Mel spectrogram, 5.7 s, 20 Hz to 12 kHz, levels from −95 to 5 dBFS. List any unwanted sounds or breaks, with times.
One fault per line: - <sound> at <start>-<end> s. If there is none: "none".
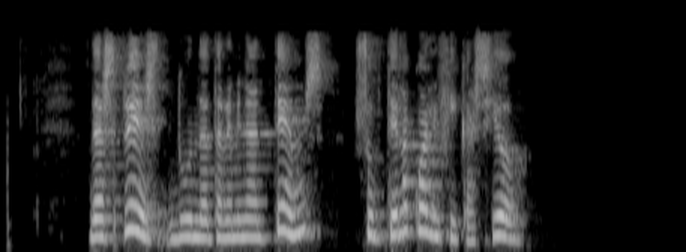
none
